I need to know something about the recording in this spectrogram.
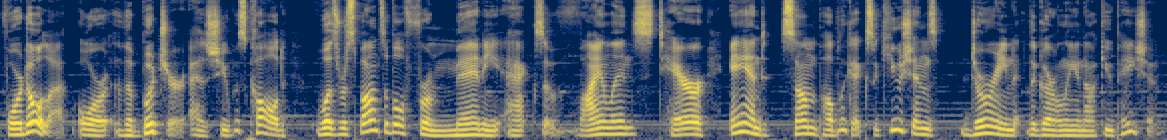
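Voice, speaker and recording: A man's voice: mid-range voice, lively intonation, a little slow, hardly any pauses, faint music behind. A man delivering scripted narration as the host of a video essay. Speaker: video essay narrator and game content creator.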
